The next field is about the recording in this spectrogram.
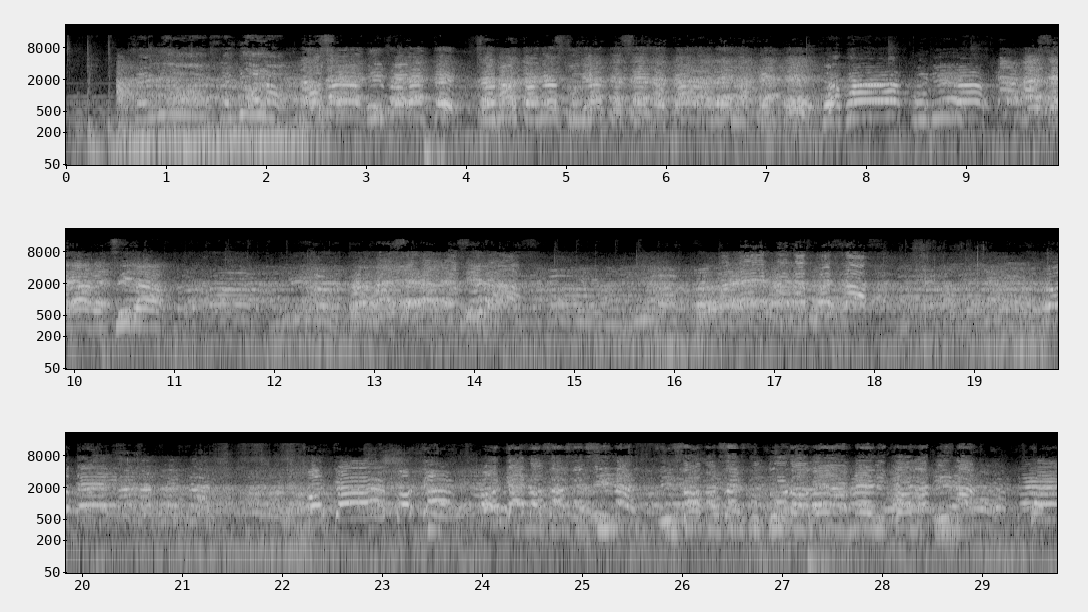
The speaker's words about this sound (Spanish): Más de mil chicos y chicas exigiendo justicia se reunieron con el gobernador eh, y bueno, pues eh, con acuerdos en torno a la seguridad alrededor de los planteles, pero sobre todo pues a exigir justicia. Así se escuchó la manifestación esta mañana.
